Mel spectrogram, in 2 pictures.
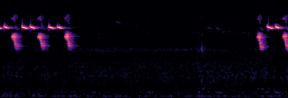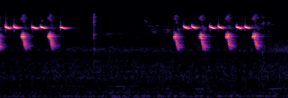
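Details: Bird singing on a balcony: bursts of quick high chirps in short runs about a second long, paired bright whistled notes repeated rapidly, with pauses of several seconds between bursts; faint low hum underneath.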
